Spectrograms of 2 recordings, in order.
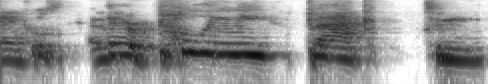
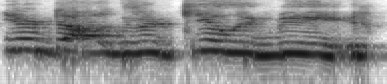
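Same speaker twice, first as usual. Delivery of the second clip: strained plea; 8 semitones higher, slower than usual. Retold or imitated. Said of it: "And I'm like".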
